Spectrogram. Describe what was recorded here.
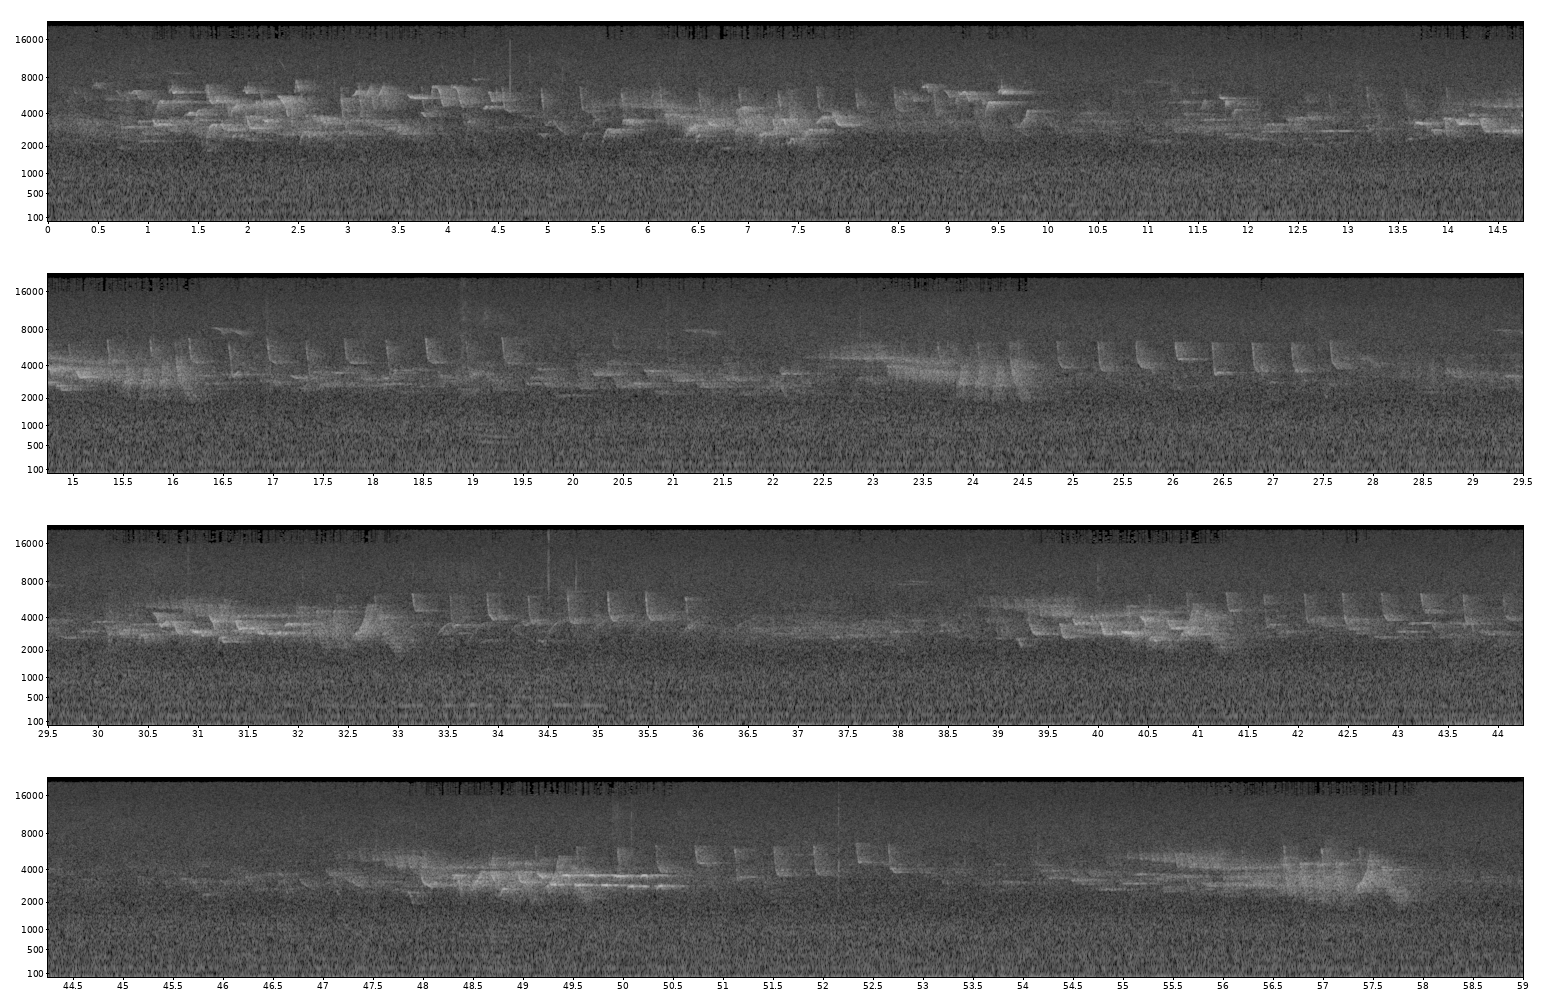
Birds and wind in forestLom Uši Pro, MixPre II.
